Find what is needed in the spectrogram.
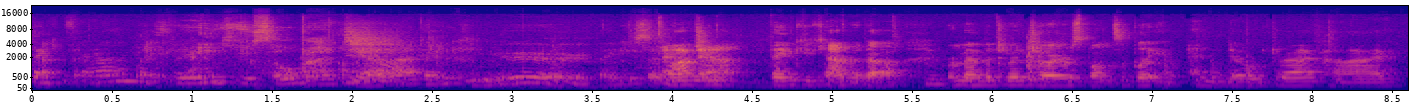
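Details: Adult women speaking; Normal speech.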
